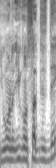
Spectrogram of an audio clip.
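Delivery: said loudly. Retelling a line once said to someone in a lobby: retelling own line said loud. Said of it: "I said it, like, loud".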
